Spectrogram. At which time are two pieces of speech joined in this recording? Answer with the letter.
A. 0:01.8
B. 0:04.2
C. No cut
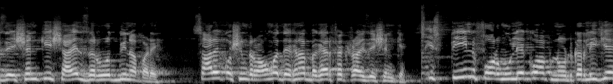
B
